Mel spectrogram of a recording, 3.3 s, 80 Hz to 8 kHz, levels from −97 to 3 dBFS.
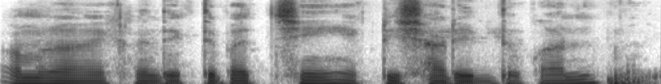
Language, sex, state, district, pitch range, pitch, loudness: Bengali, male, West Bengal, Cooch Behar, 100-115 Hz, 105 Hz, -18 LUFS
